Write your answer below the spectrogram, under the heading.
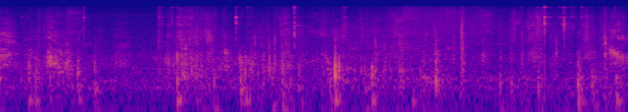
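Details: Bulldog puppy aged two months playing with a Boston terrier, heard as close breathy huffs, low grunts and brief whines, irregular and overlapping, with light rustling underneath.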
